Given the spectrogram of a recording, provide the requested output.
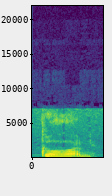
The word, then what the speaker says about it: gone: Now in the past participle, the spelling of the ending is the same, but the pronunciation is different. O-N-E with do is pronounced done. O-N-E with go is pronounced gone.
